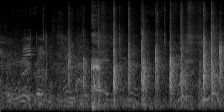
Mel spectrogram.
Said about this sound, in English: Love the golf clap, thank you.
